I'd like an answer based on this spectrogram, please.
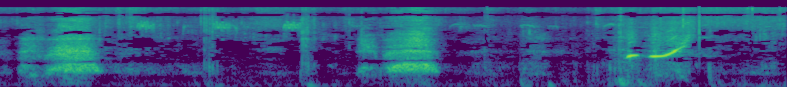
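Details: Young Podencos being schooled in training bark twice in short, harmonic yelps under a second apart, followed by a quick rising whistle.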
